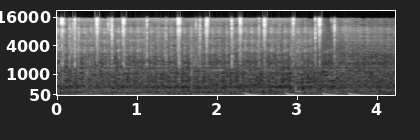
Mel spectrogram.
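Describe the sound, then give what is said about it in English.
Rapid, uneven bursts of sharp mechanical clatter of automatic gunfire from a helicopter shooting at the player in a video game, with low thumping booms falling in pitch toward the end. No one speaks. “Great, now I'm getting shot up by a helicopter.”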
